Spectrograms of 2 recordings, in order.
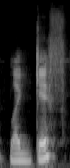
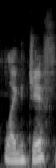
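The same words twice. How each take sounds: First: "gif" with a hard G, as in gift; "gif" rising, hard G sound. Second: "gif" with a soft J sound, as in jiff; "gif" with a J sound and a slight rise. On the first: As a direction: say "gif" with a hard G and a questioning rise. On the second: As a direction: say "gif" like jiff, softly questioning. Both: Shown as a demonstration. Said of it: "you pronounce it like gif".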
